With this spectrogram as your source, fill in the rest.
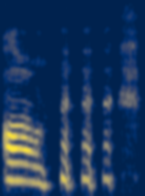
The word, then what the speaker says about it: om: Eh, Raridast, segunda regra do sânscrito, a união sand a com o U. A pronúncia passa a ser ó, então pronuncia-se om.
